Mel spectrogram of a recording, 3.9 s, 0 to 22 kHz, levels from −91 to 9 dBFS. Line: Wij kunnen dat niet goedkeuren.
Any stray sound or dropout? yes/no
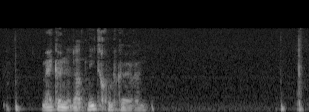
no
